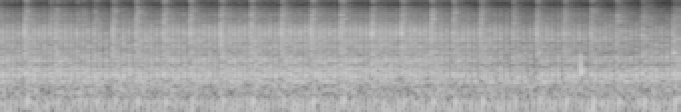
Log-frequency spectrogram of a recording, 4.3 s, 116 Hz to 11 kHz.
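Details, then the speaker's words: 2017 KTM 150 XCW two-stroke just fitted with an SC2 Smart Carb, new spark plug and clean air filter, first start with choke on, cold: fast, even popping idle, slightly lazy and low; idle a touch low. "So sounds like the idle's a touch low, but I'll get it warmed up and I'll take it for a run, maybe go get some lunch and just give you guys my initial impressions."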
